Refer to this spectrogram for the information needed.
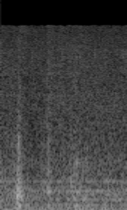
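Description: A limited express train bound for Shirahama rolls along the rails with a steady low rumble and a couple of soft rhythmic clacks, heard from inside the carriage with no voices.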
